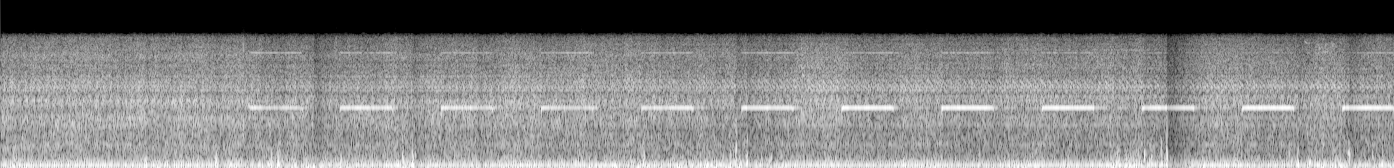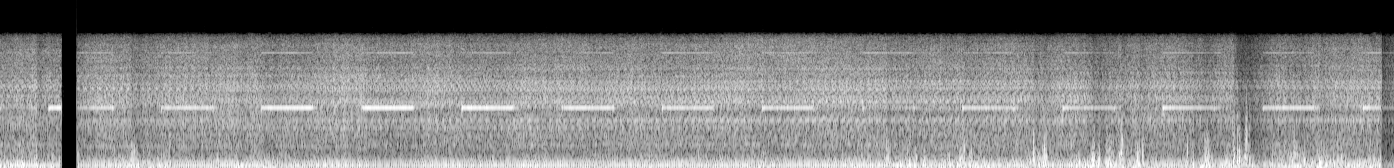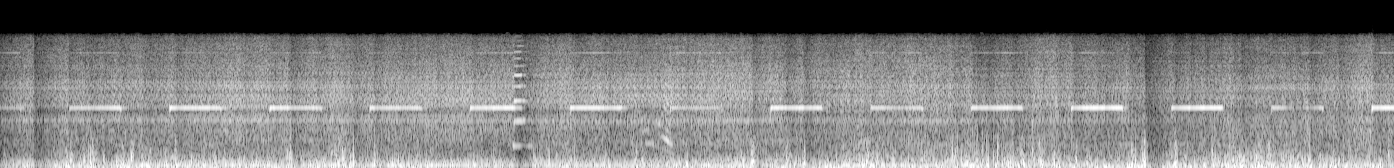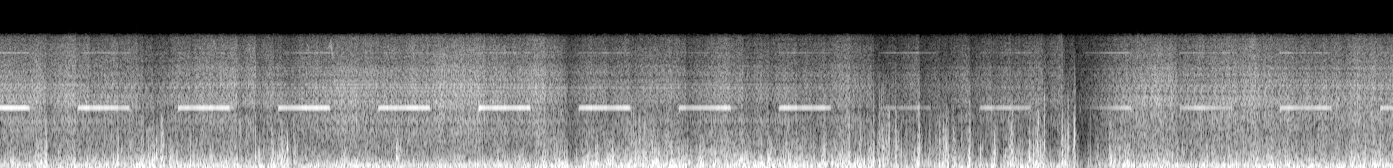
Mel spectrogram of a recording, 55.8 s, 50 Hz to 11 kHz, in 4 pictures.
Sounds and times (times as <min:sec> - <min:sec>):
Vehicle: 0:00.0 - 0:55.7.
